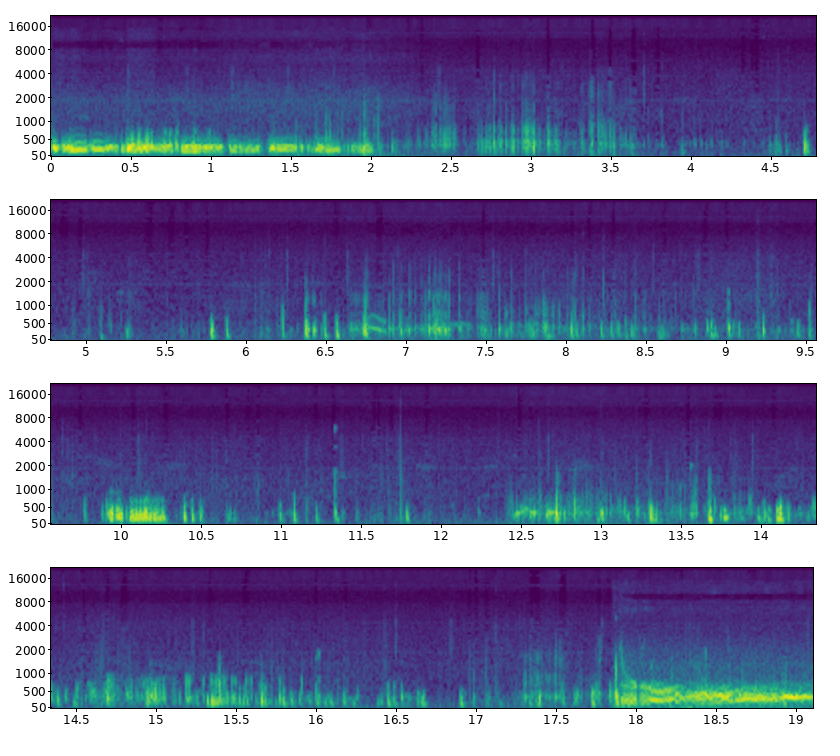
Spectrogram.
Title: Alluring Stomach Growl 💖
